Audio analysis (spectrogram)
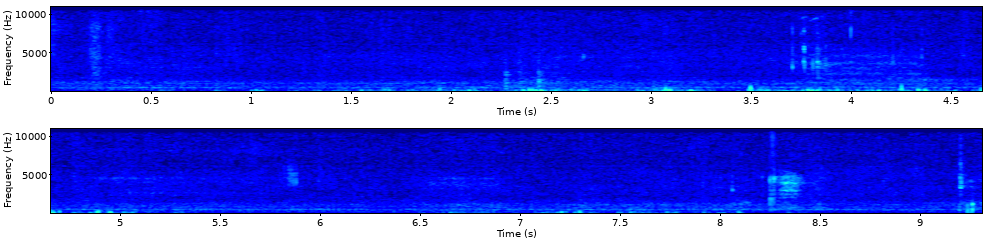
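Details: Buzzing of honey bees inside a hive, a steady low droning hum broken by frequent crackling bursts and knocks from handling the frames.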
